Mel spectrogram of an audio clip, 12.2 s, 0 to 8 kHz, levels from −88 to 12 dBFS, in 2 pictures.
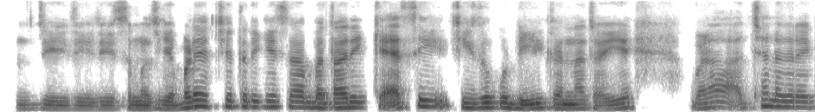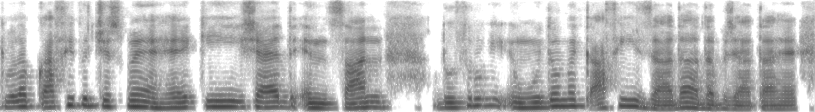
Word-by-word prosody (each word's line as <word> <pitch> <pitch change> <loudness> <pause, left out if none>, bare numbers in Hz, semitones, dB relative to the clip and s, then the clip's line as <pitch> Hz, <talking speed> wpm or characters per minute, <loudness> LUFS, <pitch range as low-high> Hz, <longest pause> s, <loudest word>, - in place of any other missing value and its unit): जी, 105 -1 -4
जी, 95 -1 -5
जी, 95 0 -4
समझ 95 +1 -1
गया। 100 -2 +2
बड़े 130 - +5
अच्छे 160 +1 -1
तरीके 150 -1 -1
से 150 0 -4
आप 140 - +2
बता 125 -1 +3
रही, 135 +1 +3
कैसी 170 - +3 0.2
चीज़ों 130 +1 +2
को 135 - +2
डील 110 +2 +3
करना 110 -2 +2
चाहिए। 105 +7 -1 0.5
बड़ा 120 +5 -2
अच्छा 125 +8 -3
लग 155 -2 +1
रहा 150 - -1
है 140 - -2
कि 140 +1 -8
मतलब 155 +2 +1
काफ़ी 145 +7 0
कुछ 180 -2 -1
इसमें 160 0 +2 0.2
है 130 +2 +2
कि 155 -1 +2
शायद 145 -1 +1
इंसान 125 +3 +1 0.5
दूसरों 130 +8 -2
की 180 -2 -6
उम्मीदों 135 +5 +2
में 175 0 +1
काफ़ी 175 0 -1
ज़्यादा 120 +1 +1
दब 105 +1 -3
जाता 95 -1 -2
है। 95 0 -1
130 Hz, 200 wpm, -23 LUFS, 110-155 Hz, 0.5 s, बड़े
